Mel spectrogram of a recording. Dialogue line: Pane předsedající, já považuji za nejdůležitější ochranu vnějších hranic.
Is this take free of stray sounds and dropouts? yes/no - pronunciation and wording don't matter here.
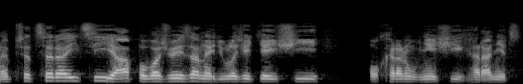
yes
